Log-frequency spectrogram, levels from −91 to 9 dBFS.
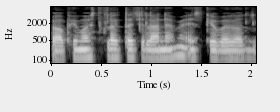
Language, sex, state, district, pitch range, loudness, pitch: Hindi, male, Bihar, Supaul, 110-120 Hz, -18 LUFS, 115 Hz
